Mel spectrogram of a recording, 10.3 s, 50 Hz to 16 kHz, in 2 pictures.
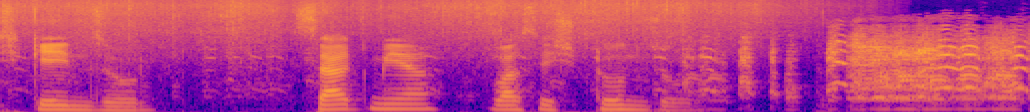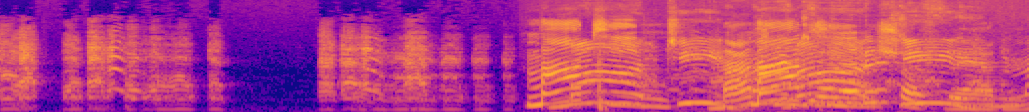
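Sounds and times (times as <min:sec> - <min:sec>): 
flock of geese honking in a goose shed: 0:00.0 - 0:08.2
speech: 0:00.2 - 0:00.8, 0:01.6 - 0:03.7, 0:08.4 - 0:10.2.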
